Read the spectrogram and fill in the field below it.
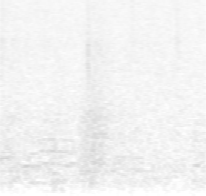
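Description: Footsteps fall softly on a hard floor.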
